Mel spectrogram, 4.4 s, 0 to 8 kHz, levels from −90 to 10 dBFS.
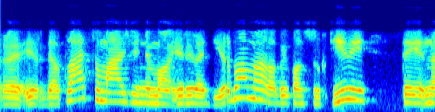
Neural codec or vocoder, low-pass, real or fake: none; 7.2 kHz; real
